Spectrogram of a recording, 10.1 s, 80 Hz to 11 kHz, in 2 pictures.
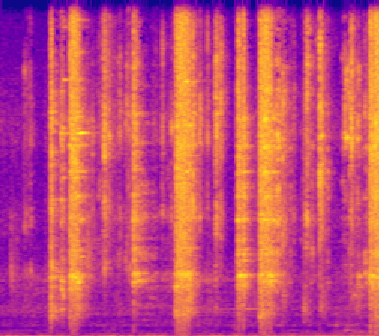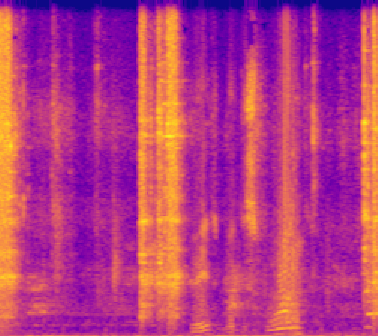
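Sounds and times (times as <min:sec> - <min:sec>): steady low hum: 0:00.0 - 0:10.0
spoons clinking on ceramic plates: 0:00.4 - 0:05.5, 0:06.9 - 0:07.6.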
